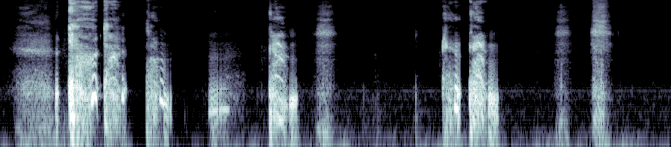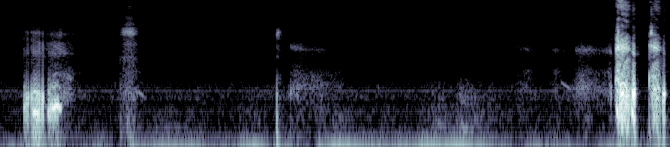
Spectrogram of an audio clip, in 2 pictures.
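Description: Bouts of short, harsh coughs in quick clusters, about a dozen over the clip, with quiet pauses between; coughing during a flu illness.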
